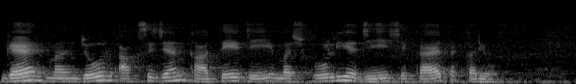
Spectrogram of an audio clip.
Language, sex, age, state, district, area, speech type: Sindhi, female, 60+, Maharashtra, Thane, urban, read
